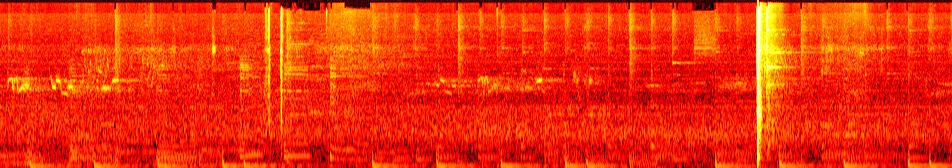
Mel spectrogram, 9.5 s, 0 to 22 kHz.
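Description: A Crosman 1701P air pistol fires at targets 10 meters away, faint repeated pops spaced a second or so apart with one sharper, louder crack, against quiet outdoor background.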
